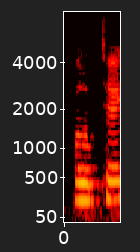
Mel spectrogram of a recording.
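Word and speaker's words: Volupté: and the notes it's i think it's pronounced volupte by oscar de la renta volupte because it has an accent over the e i don't know that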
